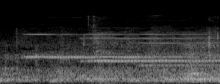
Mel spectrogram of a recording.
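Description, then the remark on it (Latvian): A session bell rings continuously for a couple of seconds to signal a break, a steady, bright metallic tone held without pause, with a faint murmur of the room underneath. “Lūdzu, zvana.”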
